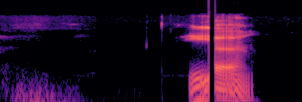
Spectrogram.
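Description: A bright, loud coin-collect chime rings out for about half a second, preceded by a couple of faint clicks and a low rumble of background murmur.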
